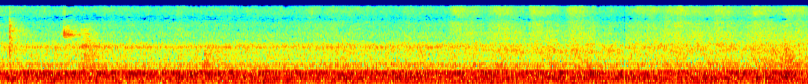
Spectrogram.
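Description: Steady roar of a commercial gas wok burner running at full flame, with a couple of light clinks of a ladle against the wok near the start.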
